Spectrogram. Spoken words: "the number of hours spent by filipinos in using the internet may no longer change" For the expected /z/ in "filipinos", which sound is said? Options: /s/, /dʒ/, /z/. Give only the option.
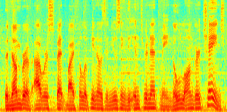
/z/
